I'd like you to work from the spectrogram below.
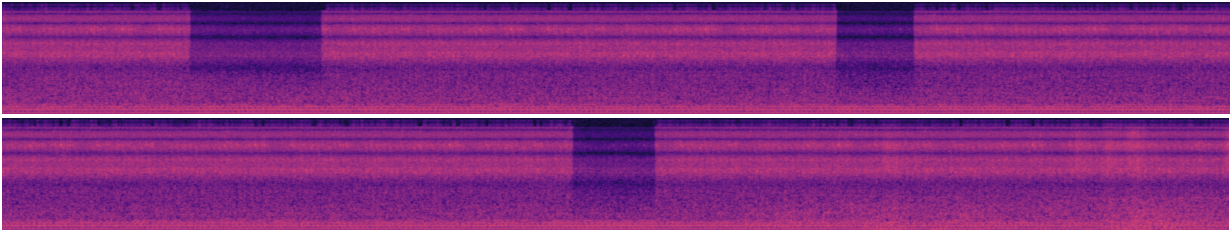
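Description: Airplane engine in the GTA Online video game: a continuous, even propeller drone with steady low hum, sustained throughout at moderate level with no talk.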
